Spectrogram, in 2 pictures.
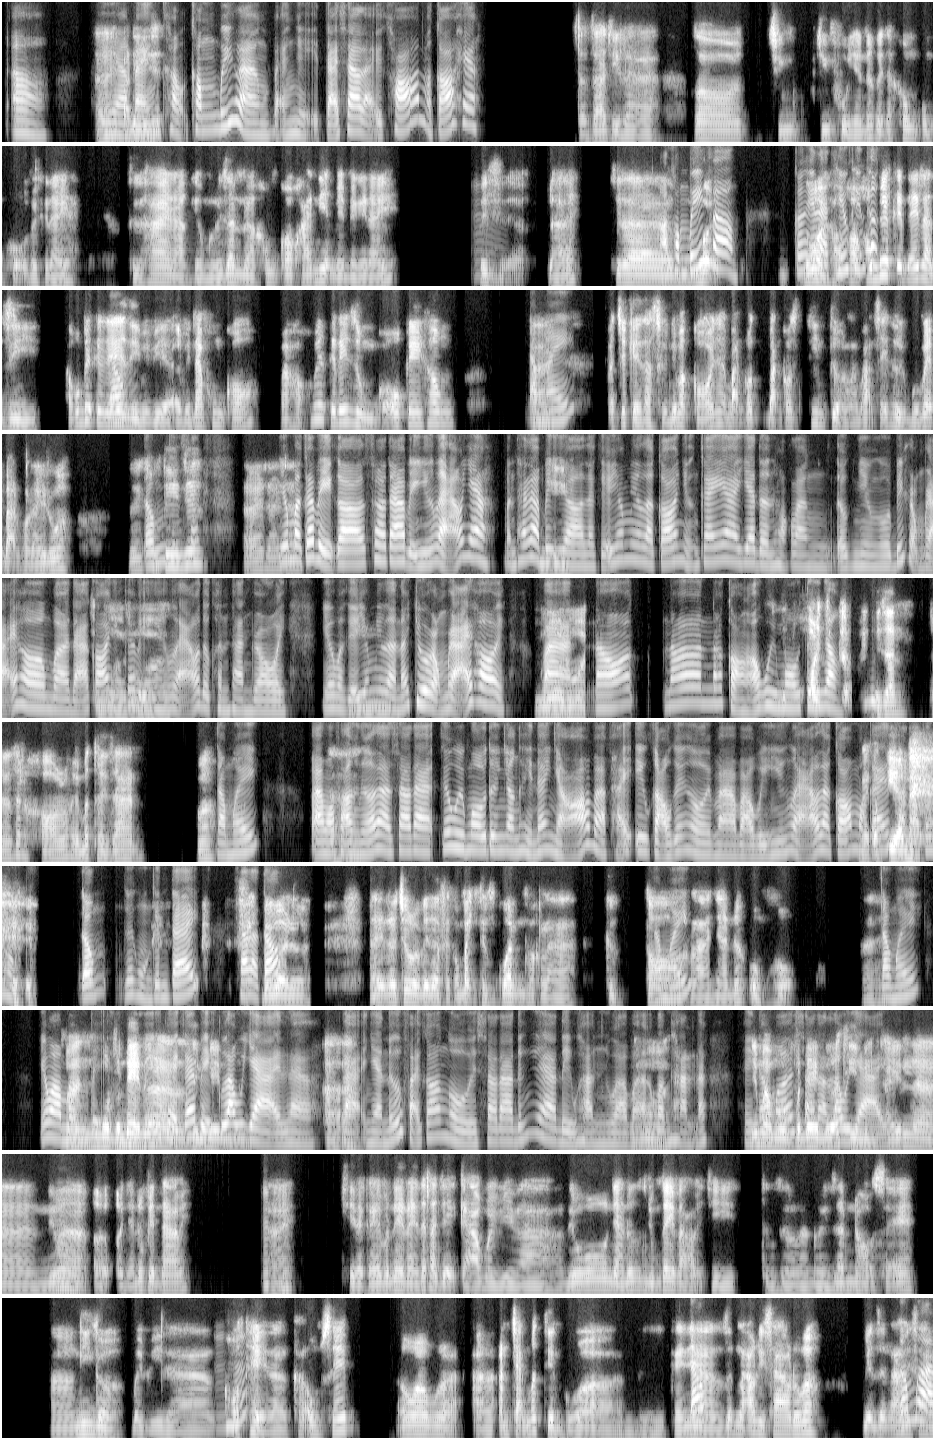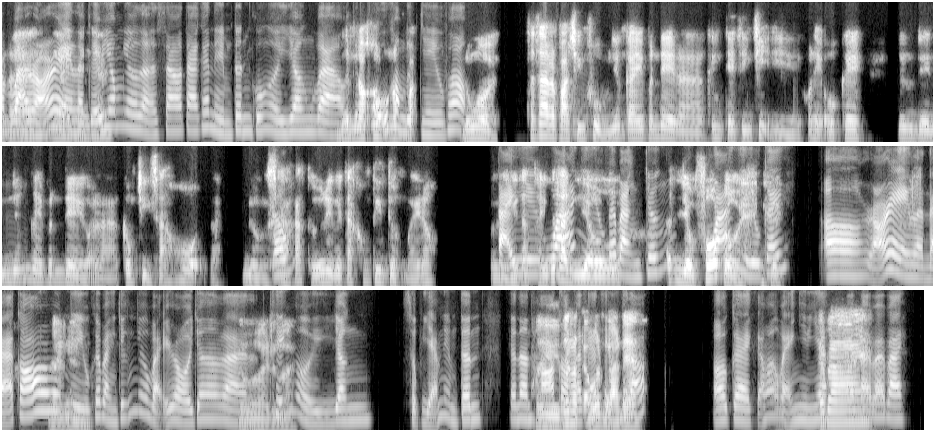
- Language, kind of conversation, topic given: Vietnamese, unstructured, Bạn nghĩ gì về việc người cao tuổi vẫn phải làm thêm để trang trải cuộc sống?
- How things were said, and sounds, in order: tapping; other noise; laugh; chuckle; other background noise; laugh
